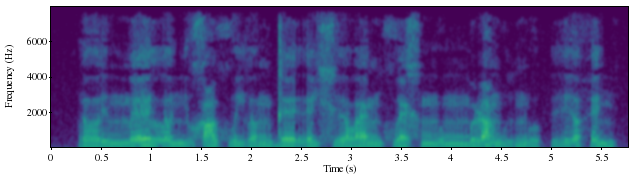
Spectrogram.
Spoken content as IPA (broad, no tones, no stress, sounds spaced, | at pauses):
ɾ ʌ ɾ ɪ mː ɛ lː ʌ nʲ u x ɑ xʷ ə j l ʌ ŋ d ɛ r ɛ j x ɪ lˠ æ ŋ xʷ æ x mː ʊ mː ʊ ɭ ɑ ŋ u r ŋ ʊ | r ɪ ɐ̯ h ɛ nʲ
